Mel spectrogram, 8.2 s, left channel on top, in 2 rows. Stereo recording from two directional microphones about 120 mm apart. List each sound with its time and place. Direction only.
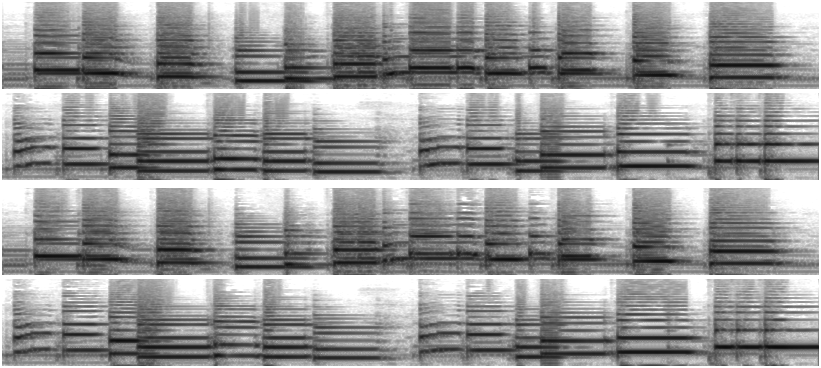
0.1 s music: 40° left (ahead or behind)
